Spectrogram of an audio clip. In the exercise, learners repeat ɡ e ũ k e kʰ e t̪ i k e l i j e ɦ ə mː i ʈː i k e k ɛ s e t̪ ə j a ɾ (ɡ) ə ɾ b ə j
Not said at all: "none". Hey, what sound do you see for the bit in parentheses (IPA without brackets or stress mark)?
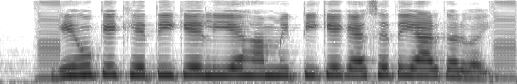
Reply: k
